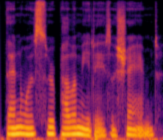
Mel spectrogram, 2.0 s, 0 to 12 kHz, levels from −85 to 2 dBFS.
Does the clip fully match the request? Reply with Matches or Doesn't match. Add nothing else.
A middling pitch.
Matches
